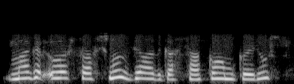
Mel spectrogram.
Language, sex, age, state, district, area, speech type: Kashmiri, female, 30-45, Jammu and Kashmir, Bandipora, rural, conversation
